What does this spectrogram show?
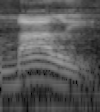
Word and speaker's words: Mali: on the schedule and if you go to mali not bali but molly yeah spelled the same way but m either or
